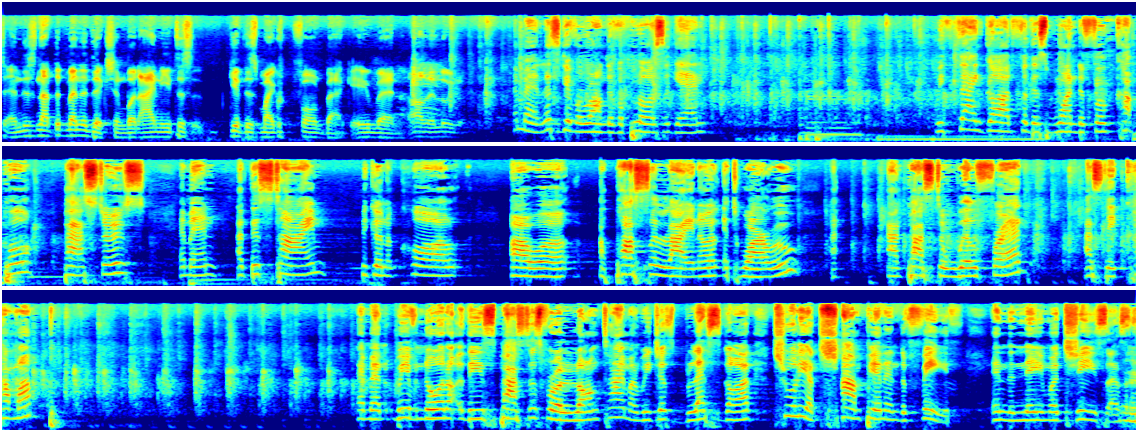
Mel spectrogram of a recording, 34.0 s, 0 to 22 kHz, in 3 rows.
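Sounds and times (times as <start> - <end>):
low room noise: 1.9 - 17.3
electric guitar low notes: 7.8 - 15.5.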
